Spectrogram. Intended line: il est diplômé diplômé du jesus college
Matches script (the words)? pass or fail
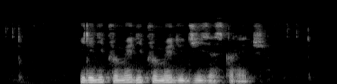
pass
